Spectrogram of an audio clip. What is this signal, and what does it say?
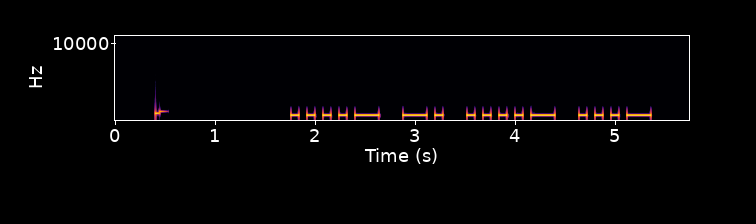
Morse code, heard as a keyed tone, about 15 wpm, 700 Hz. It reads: 4N4V
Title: All Cut Numbers - 4-Digit 15wpm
